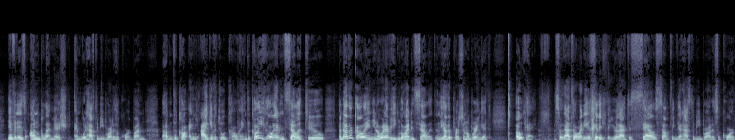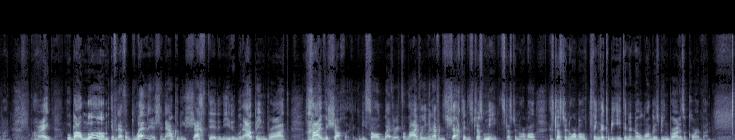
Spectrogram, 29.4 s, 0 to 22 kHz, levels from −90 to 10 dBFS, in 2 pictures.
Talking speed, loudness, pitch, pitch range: 265 wpm, -18 LUFS, 160 Hz, 140-200 Hz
